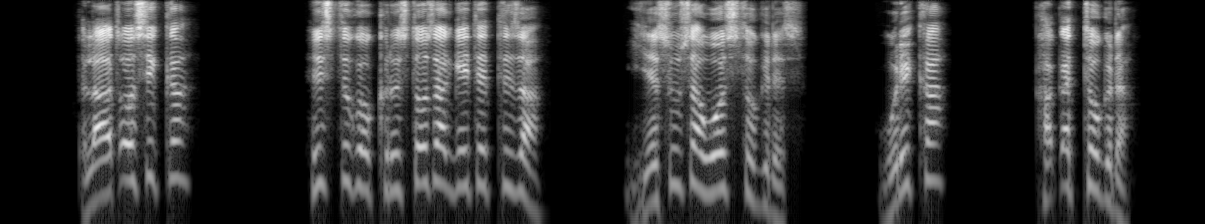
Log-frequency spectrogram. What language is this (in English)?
Gamo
